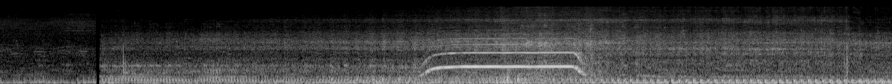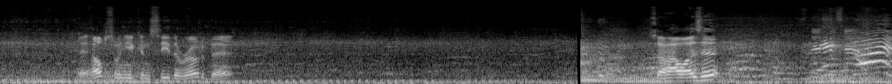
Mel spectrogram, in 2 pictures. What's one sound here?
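A go-kart engine buzzes steadily as the kart drives past.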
